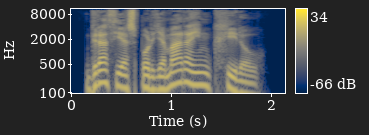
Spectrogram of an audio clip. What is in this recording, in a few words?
welcome, phone; spain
